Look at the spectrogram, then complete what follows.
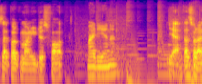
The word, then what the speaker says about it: Mightyena: Mightyena? Yeah, that's what I say too. I think it might supposed to be like Mightyena, like hyena.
